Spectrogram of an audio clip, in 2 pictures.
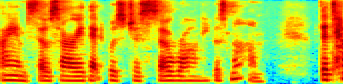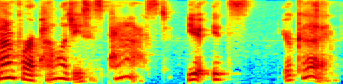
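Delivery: soft, tender and quiet; hushed exchange. Retold or imitated. Mother and son reconciling, hushed and soft. Apology and son's gentle reply.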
